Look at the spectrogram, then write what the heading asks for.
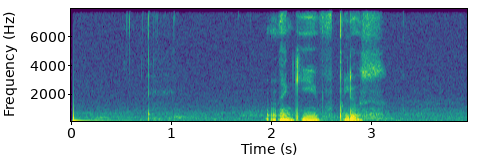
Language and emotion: Russian, neutral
